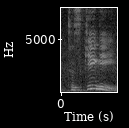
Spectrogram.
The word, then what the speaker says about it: Tuskegee: Tuskegee, that's how you say it.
